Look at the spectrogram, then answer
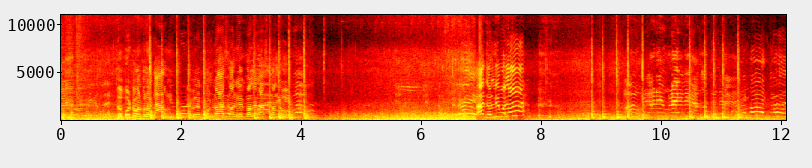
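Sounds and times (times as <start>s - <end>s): people calling out loudly: 1.7s - 4.4s
sharp knocks or claps: 8.8s - 9.8s.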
